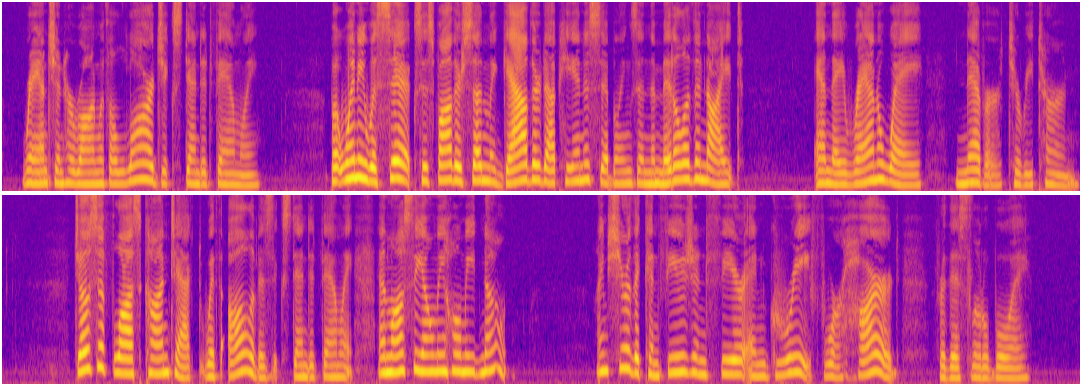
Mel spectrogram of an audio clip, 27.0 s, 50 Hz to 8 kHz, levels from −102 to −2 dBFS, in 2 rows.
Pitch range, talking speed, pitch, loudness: 175-240 Hz, 140 wpm, 195 Hz, -16 LUFS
